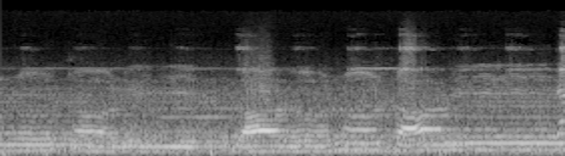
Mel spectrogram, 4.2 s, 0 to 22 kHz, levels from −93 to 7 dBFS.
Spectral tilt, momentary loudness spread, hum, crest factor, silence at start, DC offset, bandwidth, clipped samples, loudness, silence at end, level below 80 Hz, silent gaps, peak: -6 dB/octave; 6 LU; none; 12 dB; 0 s; under 0.1%; 10.5 kHz; under 0.1%; -19 LUFS; 0 s; -42 dBFS; none; -6 dBFS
